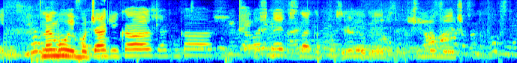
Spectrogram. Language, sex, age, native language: Icelandic, other, 12, Icelandic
